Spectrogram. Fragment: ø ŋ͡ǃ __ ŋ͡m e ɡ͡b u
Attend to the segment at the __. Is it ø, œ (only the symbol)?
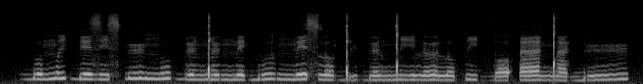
ø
